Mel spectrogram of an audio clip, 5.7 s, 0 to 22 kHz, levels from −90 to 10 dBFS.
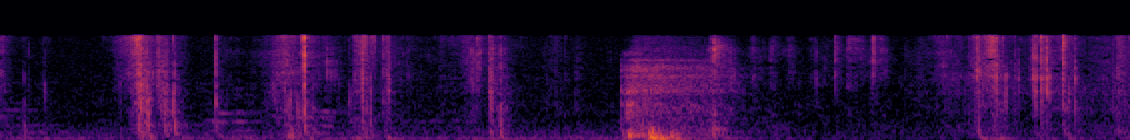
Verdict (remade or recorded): recorded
